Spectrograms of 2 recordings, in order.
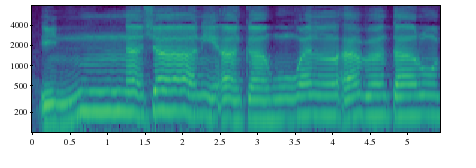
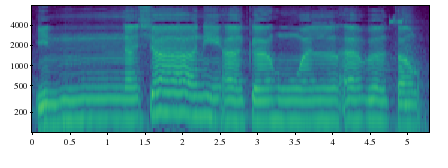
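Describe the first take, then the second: First: The last word ends on a vowel, flowing onward. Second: The last word ends on a consonant, then stops. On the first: The recitation continues into the next part without stopping. "tanpa kita berhenti pada akhir ayat" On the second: The recitation stops at the end of the verse.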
